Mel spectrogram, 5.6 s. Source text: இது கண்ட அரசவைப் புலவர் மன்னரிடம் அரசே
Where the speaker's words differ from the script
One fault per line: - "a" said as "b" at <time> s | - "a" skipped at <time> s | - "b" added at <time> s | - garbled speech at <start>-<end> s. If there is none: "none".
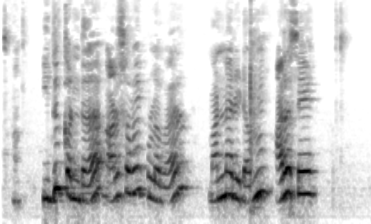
none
